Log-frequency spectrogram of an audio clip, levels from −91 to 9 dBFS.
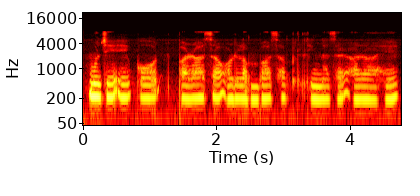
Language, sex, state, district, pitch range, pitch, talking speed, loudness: Hindi, female, Arunachal Pradesh, Longding, 195-220 Hz, 205 Hz, 150 wpm, -19 LUFS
